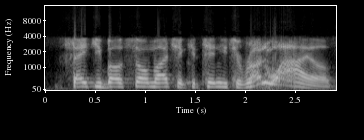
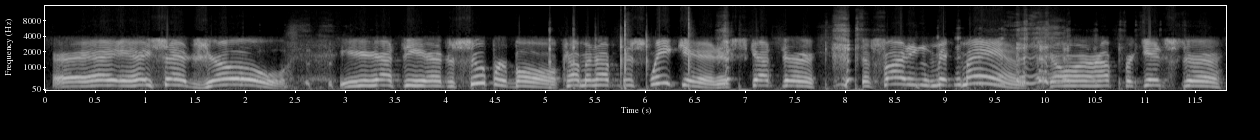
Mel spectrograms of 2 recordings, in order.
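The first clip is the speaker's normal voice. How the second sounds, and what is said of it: Imitates another person's voice. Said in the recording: “your Joe Biden impression.”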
